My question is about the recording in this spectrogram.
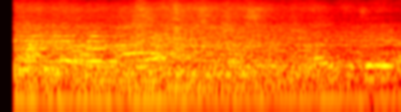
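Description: Street ambience: a steady low rumble of road traffic with people talking in the background.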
